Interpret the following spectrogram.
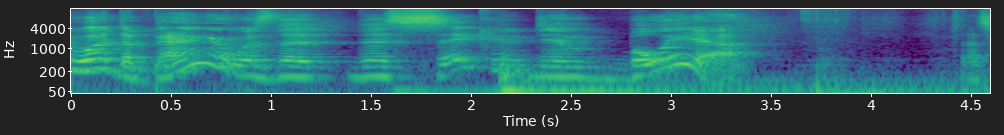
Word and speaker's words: Sekou Doumbouya: All right, so I'm telling you what, the banger was the Sekou Doumbouya. That's how you pronounce it.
